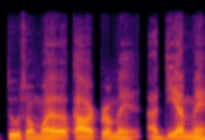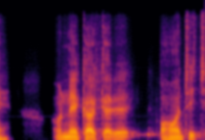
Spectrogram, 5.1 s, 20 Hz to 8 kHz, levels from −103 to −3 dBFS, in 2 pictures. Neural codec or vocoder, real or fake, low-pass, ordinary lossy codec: codec, 16 kHz, 0.5 kbps, X-Codec, HuBERT features, trained on LibriSpeech; fake; 7.2 kHz; none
